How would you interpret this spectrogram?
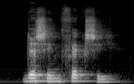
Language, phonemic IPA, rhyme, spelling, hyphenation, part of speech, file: Dutch, /ˌdɛs.ɪnˈfɛk.si/, -ɛksi, desinfectie, des‧in‧fec‧tie, noun, Nl-desinfectie.ogg
- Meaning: disinfection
